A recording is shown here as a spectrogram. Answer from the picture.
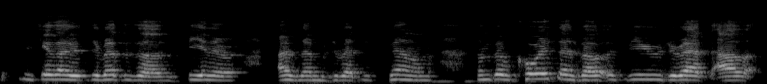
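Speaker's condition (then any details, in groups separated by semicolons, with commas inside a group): Cerebral palsy; speech can sound drunk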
